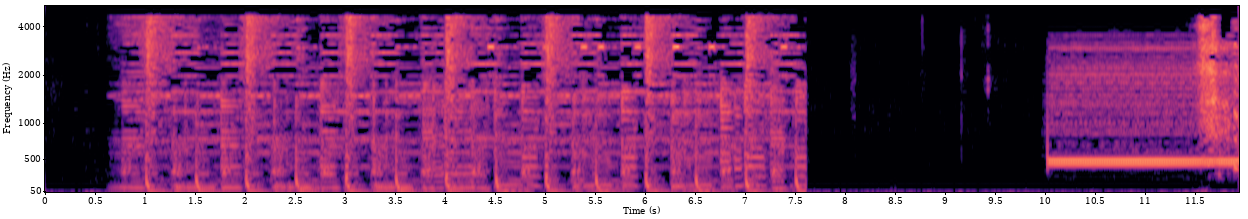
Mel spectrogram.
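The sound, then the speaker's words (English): A telephone dial tone comes in near the end as someone goes to dial a number, a steady, unbroken hum that holds at an even level after a short silence. “Well, I'll dial that number and I'll be right back.”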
